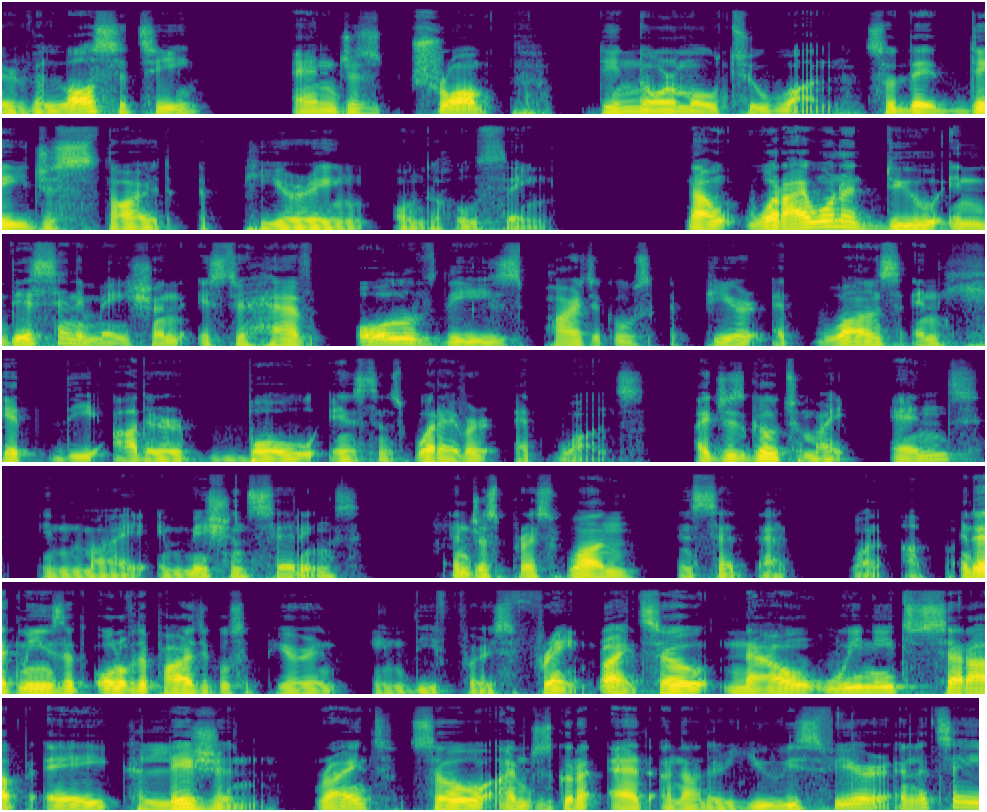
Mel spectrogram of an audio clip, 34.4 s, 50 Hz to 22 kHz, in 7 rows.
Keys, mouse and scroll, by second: 0.8 click, 3.4 click, 21.2 click, 27.5 middle click, 28.8 alt+a, 29.4 KP_1, 31.5 shift+a.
